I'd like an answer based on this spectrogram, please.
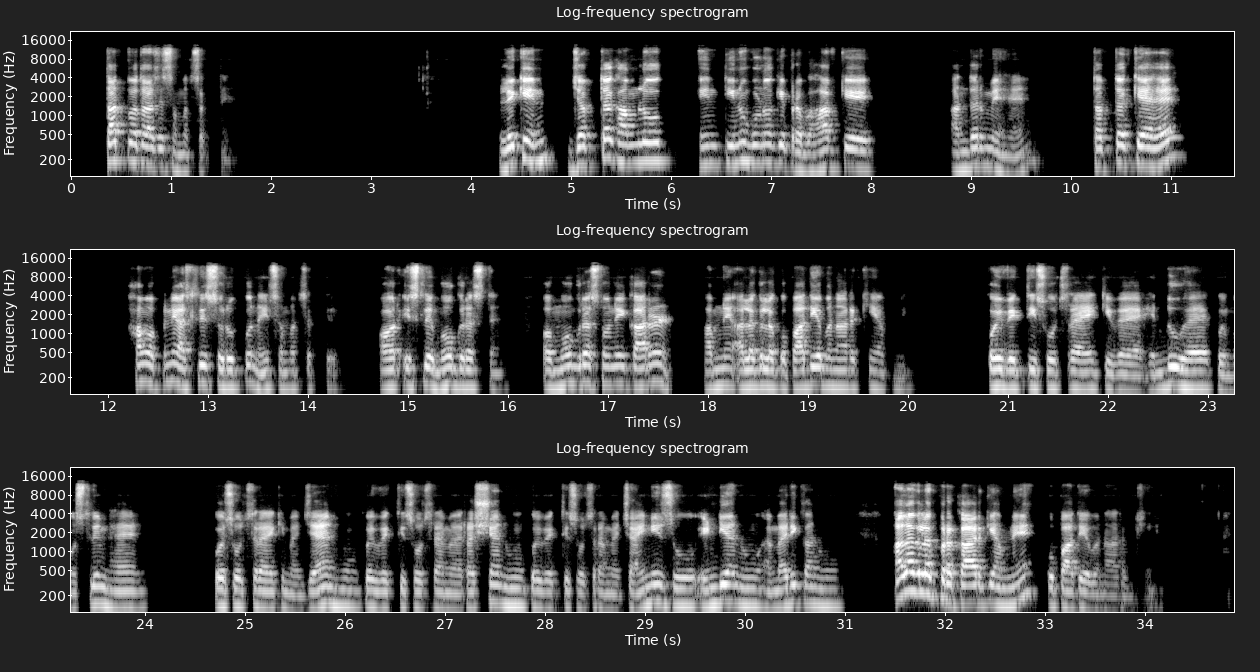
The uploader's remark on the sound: Zoom Online Session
